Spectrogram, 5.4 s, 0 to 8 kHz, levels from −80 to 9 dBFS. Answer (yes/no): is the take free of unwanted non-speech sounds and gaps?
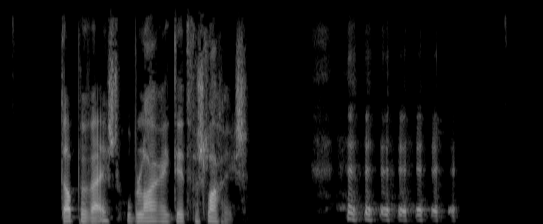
no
